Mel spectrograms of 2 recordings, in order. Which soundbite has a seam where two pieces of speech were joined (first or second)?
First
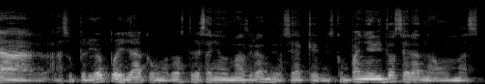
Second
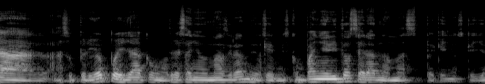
second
